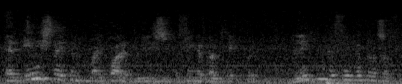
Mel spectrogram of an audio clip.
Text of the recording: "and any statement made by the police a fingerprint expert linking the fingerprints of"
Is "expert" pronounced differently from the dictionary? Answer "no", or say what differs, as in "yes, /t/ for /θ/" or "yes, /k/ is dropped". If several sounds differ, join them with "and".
yes, /s/ is dropped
